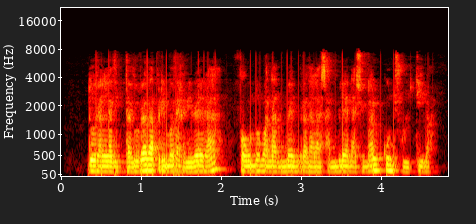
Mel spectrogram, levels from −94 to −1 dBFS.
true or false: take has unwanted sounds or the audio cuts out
false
